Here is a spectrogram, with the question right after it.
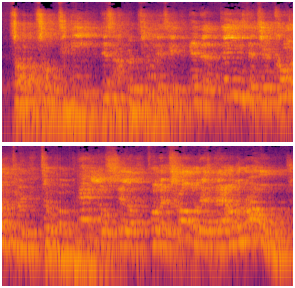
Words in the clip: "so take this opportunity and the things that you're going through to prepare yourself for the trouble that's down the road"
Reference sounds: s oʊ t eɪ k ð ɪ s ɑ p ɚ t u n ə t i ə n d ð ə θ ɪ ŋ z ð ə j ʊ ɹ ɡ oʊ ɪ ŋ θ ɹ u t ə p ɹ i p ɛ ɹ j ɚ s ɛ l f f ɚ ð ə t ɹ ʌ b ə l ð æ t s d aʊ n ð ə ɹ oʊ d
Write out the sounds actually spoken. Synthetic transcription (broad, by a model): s oʊ s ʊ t ð ɪ s ɑ p ɚ t u n ə t i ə n ð ə θ ɪ ŋ z ð ə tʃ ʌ ɹ ɡ oʊ ɪ ŋ θ ɹ u t ə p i p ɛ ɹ j ɚ s ɛ l f f ɚ ð ə t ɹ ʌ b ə l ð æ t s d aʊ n ð ə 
